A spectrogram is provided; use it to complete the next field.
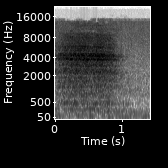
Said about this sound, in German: Wir nehmen den dritten tiefen Atemzug und atmen ein.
